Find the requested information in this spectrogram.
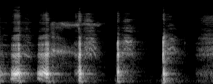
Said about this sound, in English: All right, let's see if I can do this without coughing.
